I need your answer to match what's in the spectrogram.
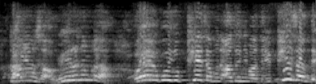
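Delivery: loud, high 이러는 with a falling end; flustered colleague. Retold or imitated. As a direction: scold the partner while apologizing. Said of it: "옆에 다른 형사가".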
